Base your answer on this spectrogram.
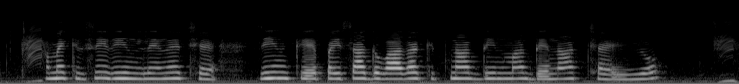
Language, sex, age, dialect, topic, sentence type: Maithili, female, 56-60, Angika, banking, question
